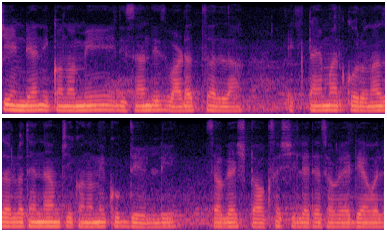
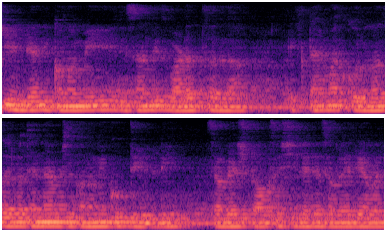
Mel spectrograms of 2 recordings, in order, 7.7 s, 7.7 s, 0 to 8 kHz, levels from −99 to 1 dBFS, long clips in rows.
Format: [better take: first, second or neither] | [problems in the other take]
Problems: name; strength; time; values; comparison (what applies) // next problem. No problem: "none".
first | room echo; dies away in 0.9 s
